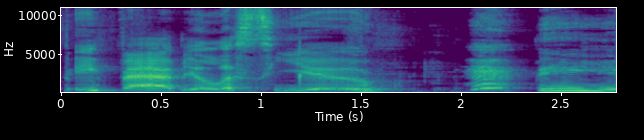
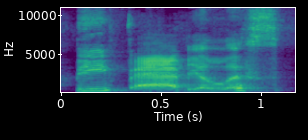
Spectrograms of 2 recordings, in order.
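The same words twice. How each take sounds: First: Whispered sign-off, voice dropped to breath. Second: Said in the usual way. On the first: Shown as a demonstration. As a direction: whisper it like a secret to the viewer.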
